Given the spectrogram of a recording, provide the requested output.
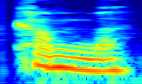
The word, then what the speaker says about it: kamma: In Sanskrit you get karma, that RM combination is rather a bit difficult to pronounce. So in Pali it becomes kamma, dharma becomes dhamma.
